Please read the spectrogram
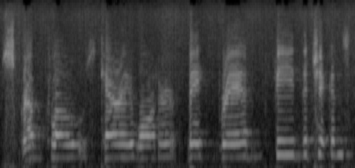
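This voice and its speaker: A woman's voice: medium pitch, level tone, takes it slowly, darkish tone. A woman playing a tired, resigned old-time housewife with a plaintive manner, in 1950s educational film style. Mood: weary, resigned. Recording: noisy 1950s film soundtrack.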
